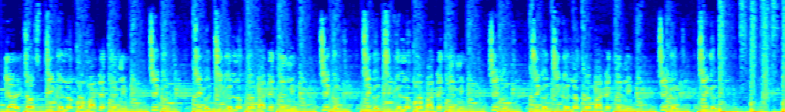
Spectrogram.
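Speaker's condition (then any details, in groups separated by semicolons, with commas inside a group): No condition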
